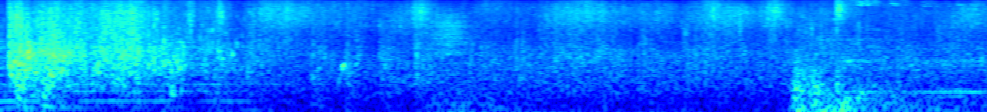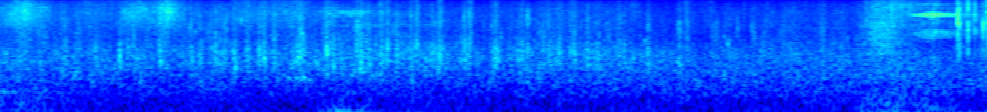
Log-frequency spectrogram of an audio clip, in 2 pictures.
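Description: Tall grass rustles.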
